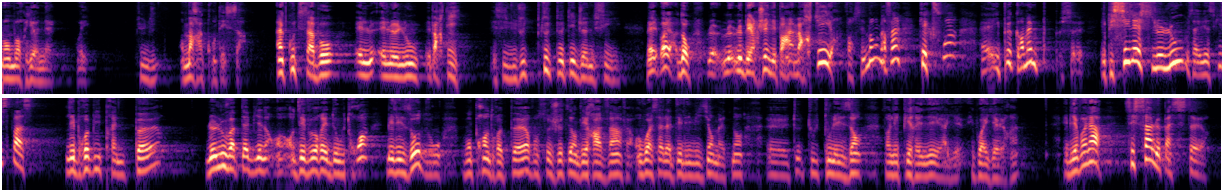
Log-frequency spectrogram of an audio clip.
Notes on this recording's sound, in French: Cette conférence a été captée au diocèse d’Angoulême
